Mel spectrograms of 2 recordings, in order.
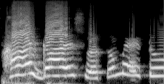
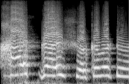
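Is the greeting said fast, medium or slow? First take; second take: slow; fast. First: It is said very slowly. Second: It is said quickly, in a rush. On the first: "ಅಷ್ಟು ನಿಧಾನ ಬೇಡ" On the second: "ನಿಧಾನಕ್ಕೆ ನಿಧಾನಕ್ಕೆ ನೀಟಾಗಿ ಹೇಳು, ಯಾಕೆ ಅರ್ಜೆಂಟಾ?"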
